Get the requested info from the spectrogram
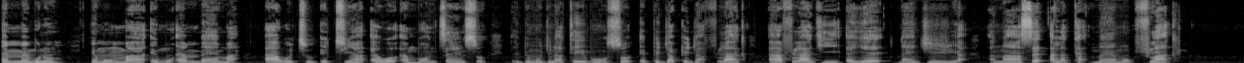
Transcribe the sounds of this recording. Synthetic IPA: ɛ˨m̩˦mɛ̃˦bu˦nũ˦ | ɛ˨mũ˦m̩˦baː˨˦ʔɛ˨mũ˦ʔɛ˦m̩˦bɛ̃ː˨˦mã˨ | a˨wɔ̰˦tʰu˦æ˨tʰy˨˦a˦ʔɛ˦wɔ˨ʔɛ˨m̩˨bɔ̃˨n˨tʰɪ̃˦n̩˦sʊ˦ | e˨bi˦mʊ̃˦d͡ʑu˨nã˨tʰe˦bʊ˨sʊ˦ɛ˦pʰe˨d͡ʑa˦pʰɪ˨d͡ʑa̰˨fla˦˨ɡ | a˨flʔa̰˦˨ɡi˦ɛ˦jɛ˦nã˨d͡ʑi˦ɾḭ˨a̰˨ | a̰˨nãː˦sɛ˦a̰˦la̰˨tʰa̰˨mæ̃ː˦mʊ̃˦fla̰˦˨ɡ

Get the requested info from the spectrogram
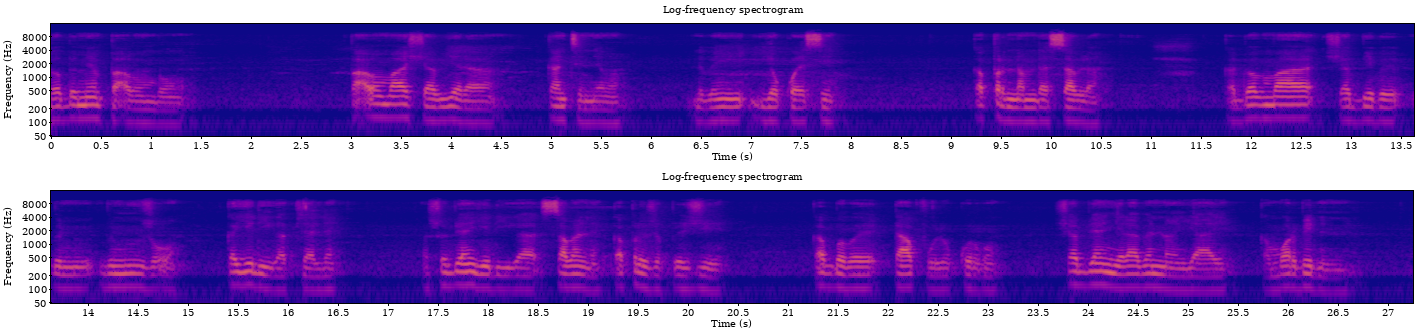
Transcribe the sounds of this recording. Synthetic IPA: dɔ˦bɛ˦mi˦npa̰˨ʔa̰˨bɨ˨m˦bo˨ŋɔ˨ | pa̰˨ʔa̰˦bɨ˦maː˦ʃɛ˦bjɛ˦la˨ | ka˦ntɨ˨n˨ɛ˨ma˨ | nɨ˨bɨ˦njɛ˦kɔ˦lsɨ˦ | ka˨pɨ˦ɾɨ˨na˨mda˨sa˦bɨ˨la˨ | ka̰˨dwa˦bɨ˦maː˦ʃɛ˦bbɛ˦b | bɨ˦nuː˦zʊ̰˨ʔʊ̰˨ | ka˦jɛ˦diː˨ɡa˨pi˨ɛ˨lːɨ˦ | ka˨so˦bi˦ɛ˦njɛ˨diː˨ɡa˨sa˦βɨ˦nːɨ˨ka˦pɨ˦ɾɨ˨zʊ˨pɨ˨ɾɨ˨ʒi˦˨ | ka˦ɡ͡bɨ˨bɨ˨taː˦pʰuː˨lɨ˨kʊ˦ɾɨ˦ɡʊ˨ | ʃɛ˦bbjɛ˦nɲɛ˨la˦bɨ˦nɨ˨ŋjaː˦ji˦ | ka˨mɔ˦ɾɨ˦bɛ˦dɨ˨nːɨ˨

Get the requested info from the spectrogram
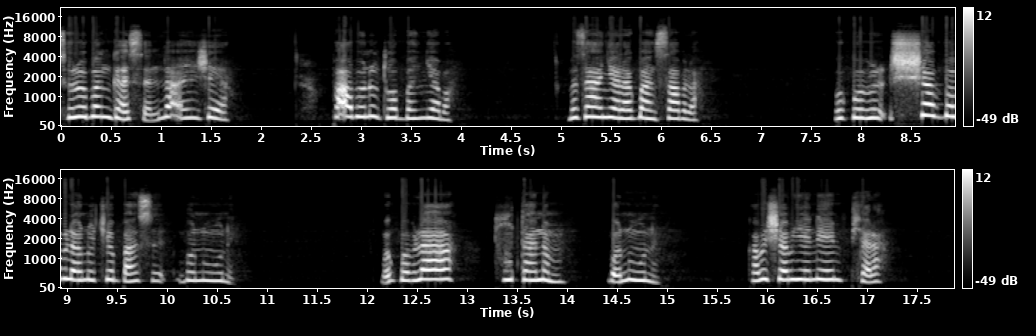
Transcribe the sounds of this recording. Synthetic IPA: so˨lo˦bɨ˦ŋ˦ɡa˨lsɨ˨˦la˦ʔn̩˦ʒɛ˦ja˨ | pa˦ʔa˦bɨ˦nɨ˦tɔ˦bɨ˦n˦ɲɛ˦ba˨ | bɛ˨zaː˦ɲɛ˦la˨ɡ͡ba˦˨n˨sa˦bɨ˨la˨ | bʃɛ˦b̚ɡ͡bo˦bla˦no˦t͡ʃɛ˦ba˨n˦sɨ˦bɨ˦nuː˦nɨ˨ | bɨ˨ɡ͡bo˨bla˦ | tuː˦ta˦nɨ˦˨m | bɨ˨nuː˦nɨ˨ | ka˨bɛ˦ʃɛ˦bjɛ˦neː˦m̩˦pi˨ɛ˨la˦

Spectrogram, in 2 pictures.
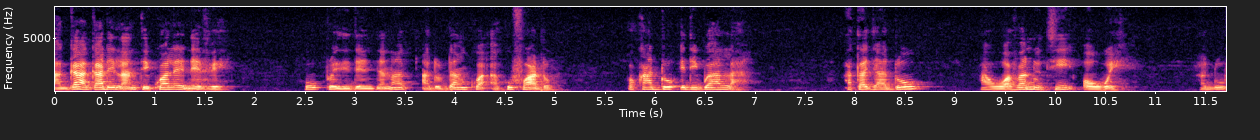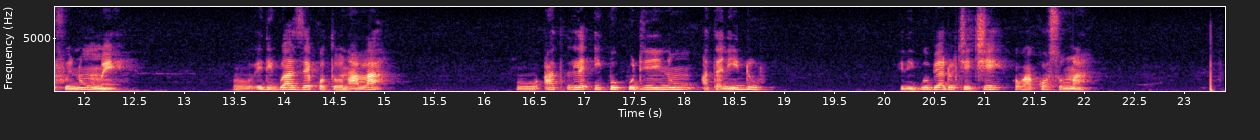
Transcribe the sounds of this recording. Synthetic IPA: a˨ɡa˦˨ɡa˨˦dɪ˦la˨n̩˦te˨˦ku˦a˦lɛ˦˨nɛ˨˦vɛ˧ | ʊ˦pɾɛ˨zi˨dɛ̃˨ntnã˨na˦a˨dʊ˨da˦ŋ˦kʊ˦a˦˨ʔa˨ko˦fʊ˦a˨dʊ˨ | ɔ˨ka˦dʊ˦ʔe˨di˨ɡ͡ba˦la˨ | a˨ta˨d͡ʒa˨dʊ˦ | a˨wʊ˨a˨va˦nu˨ti˦ɔ˨wɛ˨ | a˨dʊ˦o˨fɛ˨nʊ˦˨mɛ˨ | ḛ˨di˨ɡ͡ba˦zɛ˦kɔ˨tʊ˨na˨la˦˨ | a˨lɛ˦ʔi˨k͡po˨ku˨dɪ˨nɪ˨nʊ˦a̰˨ta˨ni˨˦du˦˨ | e˨di˨ɡ͡bo˦bi˦a˦dʊ˦t͡ʃɪ˦t͡ʃɪ˦ɔ˨ka˦kɔ˦sʊ˨mã˦˨

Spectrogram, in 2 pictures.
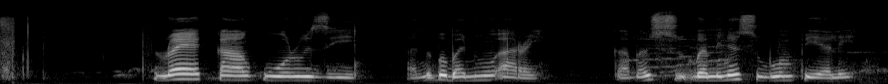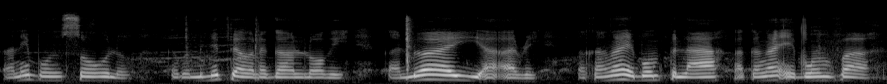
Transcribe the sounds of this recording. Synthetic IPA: lɔ˦ɛ˦kaː˦ŋ˦ku˦o˦ɾo˦zi˨ | a̰˨nʊ˦ba˦ba˨nu˦a˨ɾɪ˨ | ka˨ba˨mi˨ne˦su˨bo˦m˦pɪ˨ɛ˨lɪ˦ | a˨nɪ˦bʊ˦n˦sɔ˦ɣlɔ˨ | ka˨ba˨mi˨ne˦pɛ˨ɣlɪ˨ɡa˦n˦lɔ˦ɣɪ˨ | ka˨lo˦a˦ji˨a̰˨ʔa˨ɾɪ˨ | ka˨ka˨ŋa˦ɛ˨bʊ˦mpɪ˨laː˨˦ka̰˨ka˨ŋa˦ɛ˨bʊ˦nvaː˦˨

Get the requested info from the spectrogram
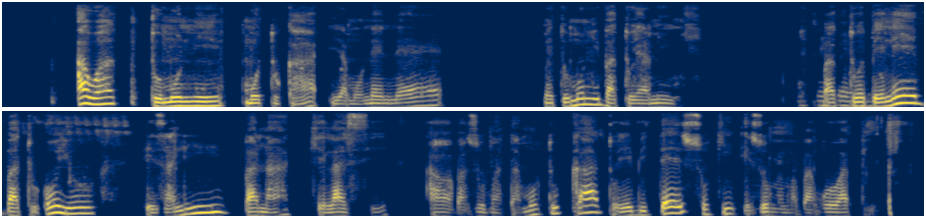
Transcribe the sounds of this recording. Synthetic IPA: a˦wa˦to˨mɔ˦ni˦mo˨tu˨ka˨ja̰˨mo˨nɛ˦nɛ˦ | mɛ˨to˨mɔ˦ni˦ba˨to˨ja˨mi˦ŋɡi˨ | ba˨to˨e˨be˨le˦ba˨to̰˨ʔo˦jo˦e˨za˨li˦b̥a˦na˨kʰe˨la˦si˦ | a̰˦wa˨ba̰˨zo˦ma˨ta˨mo˦tu˦ka˦to̰˨je˦bi˦tɛ˦sɔ˦ki˦e˨zo˦mɛ˨ma̰˨ba̰˨ŋɡo˦wa˦pḭ˦

